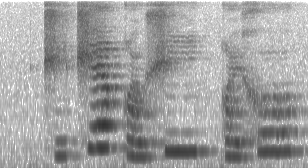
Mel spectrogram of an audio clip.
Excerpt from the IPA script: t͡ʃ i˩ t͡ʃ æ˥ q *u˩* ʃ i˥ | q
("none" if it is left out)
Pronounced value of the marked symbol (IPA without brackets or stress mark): u˩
